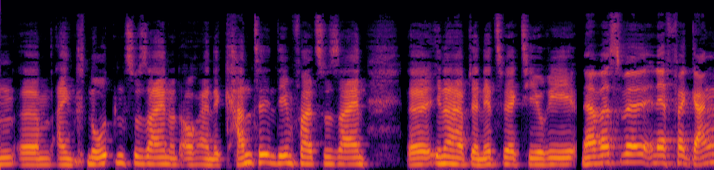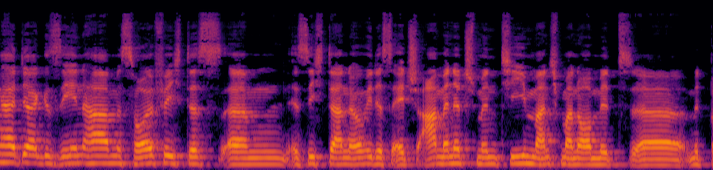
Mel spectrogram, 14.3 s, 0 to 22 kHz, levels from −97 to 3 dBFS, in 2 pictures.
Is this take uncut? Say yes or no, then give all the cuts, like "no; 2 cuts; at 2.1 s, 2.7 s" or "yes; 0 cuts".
no; 1 cut; at 5.7 s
